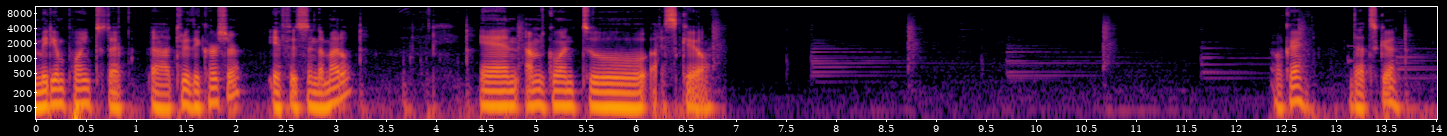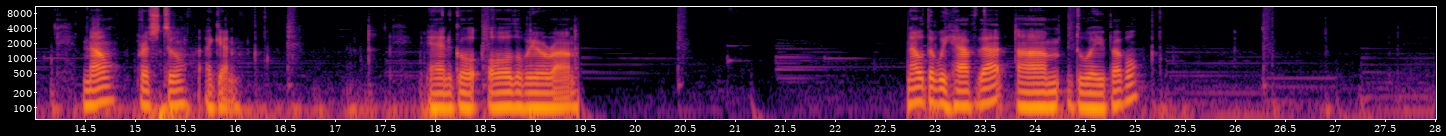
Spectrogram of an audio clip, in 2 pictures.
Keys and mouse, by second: 3.3 middle click, 4.4-6.2 middle drag, 7.1 s, 11.2 click, 11.2 right click, 11.4 middle click, 12.4 click, 12.4 right click, 13.7 middle click, 15.2 2, 17.4 middle click, 19.5 middle click, 20.1 middle click, 20.6 ctrl+click, 20.7 middle click, 21.3-22.4 middle drag, 22.7 middle click, 23.9 middle click, 25.2 click, 26.5-28.0 drag.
